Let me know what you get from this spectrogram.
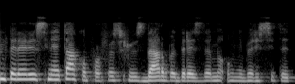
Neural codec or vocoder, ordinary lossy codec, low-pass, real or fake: codec, 16 kHz, 1 kbps, X-Codec, HuBERT features, trained on balanced general audio; Opus, 24 kbps; 7.2 kHz; fake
